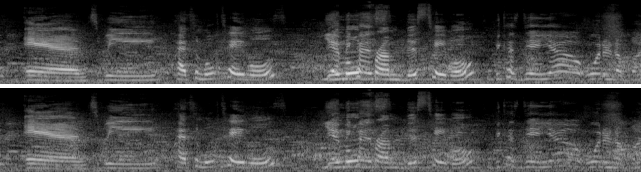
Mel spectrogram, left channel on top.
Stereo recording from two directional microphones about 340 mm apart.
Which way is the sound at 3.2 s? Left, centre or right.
Centre.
